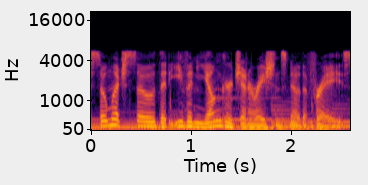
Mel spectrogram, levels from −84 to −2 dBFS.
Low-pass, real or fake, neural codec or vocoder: 5.4 kHz; real; none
